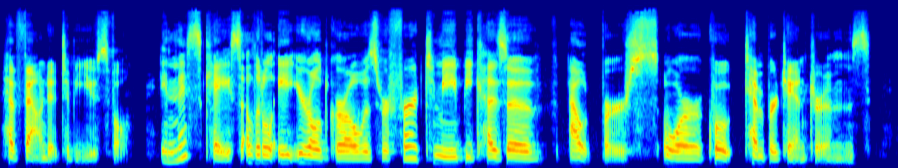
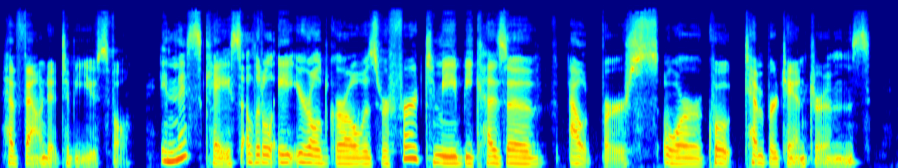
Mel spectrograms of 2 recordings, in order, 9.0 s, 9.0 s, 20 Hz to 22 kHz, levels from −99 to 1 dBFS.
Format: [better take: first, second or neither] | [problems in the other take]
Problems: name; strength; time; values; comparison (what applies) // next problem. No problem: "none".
second | thin; very; fading below 400 Hz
